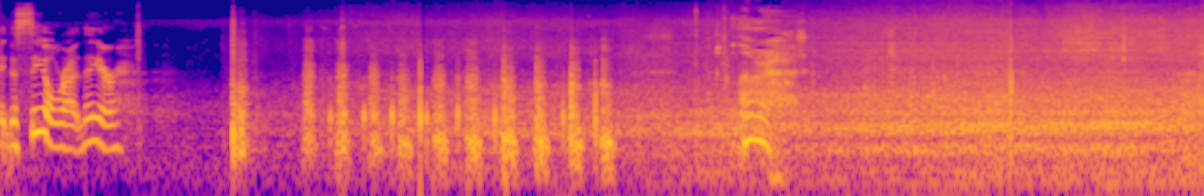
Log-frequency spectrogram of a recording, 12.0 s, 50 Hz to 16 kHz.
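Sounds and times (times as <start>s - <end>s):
bellows smoker puffing: 2.3s - 6.9s.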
